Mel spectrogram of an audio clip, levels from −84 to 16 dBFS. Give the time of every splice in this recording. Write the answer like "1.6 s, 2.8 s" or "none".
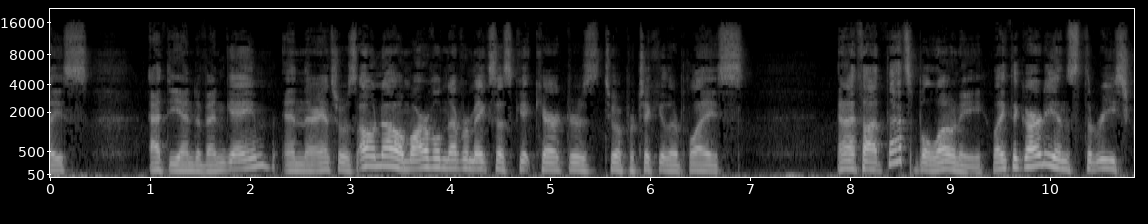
3.0 s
